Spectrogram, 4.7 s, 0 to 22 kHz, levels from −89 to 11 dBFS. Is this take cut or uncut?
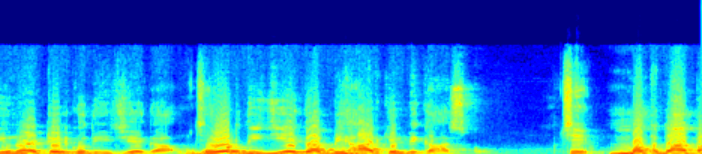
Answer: uncut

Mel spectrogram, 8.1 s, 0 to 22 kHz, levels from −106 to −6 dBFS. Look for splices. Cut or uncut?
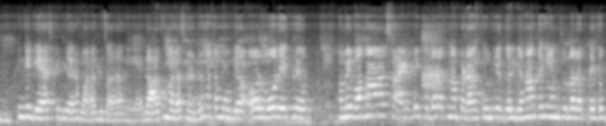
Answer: uncut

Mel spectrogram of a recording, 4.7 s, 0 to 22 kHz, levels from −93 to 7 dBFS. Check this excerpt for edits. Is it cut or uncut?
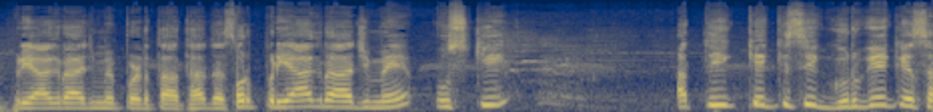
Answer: cut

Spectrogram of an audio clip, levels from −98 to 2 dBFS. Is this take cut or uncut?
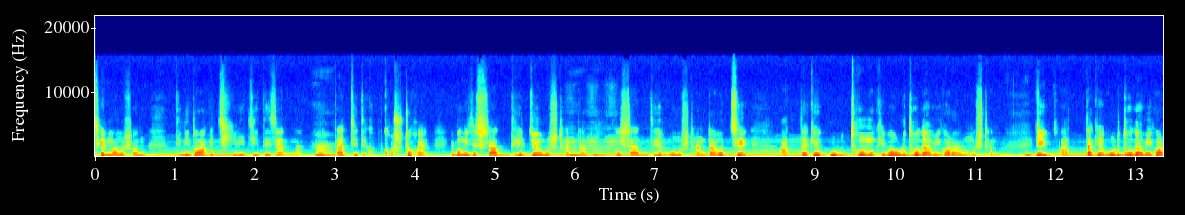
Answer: uncut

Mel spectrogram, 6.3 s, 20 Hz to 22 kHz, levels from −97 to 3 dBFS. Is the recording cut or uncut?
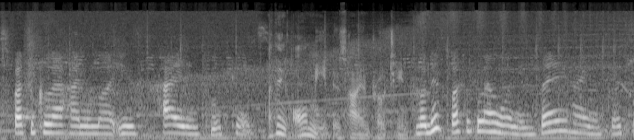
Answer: cut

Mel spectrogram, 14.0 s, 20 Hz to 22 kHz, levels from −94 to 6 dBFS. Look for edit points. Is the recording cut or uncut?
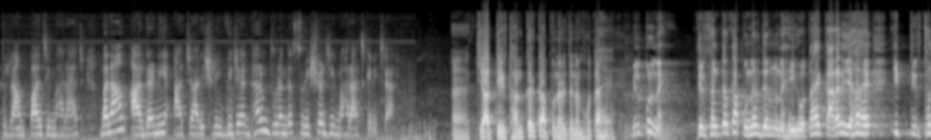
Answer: cut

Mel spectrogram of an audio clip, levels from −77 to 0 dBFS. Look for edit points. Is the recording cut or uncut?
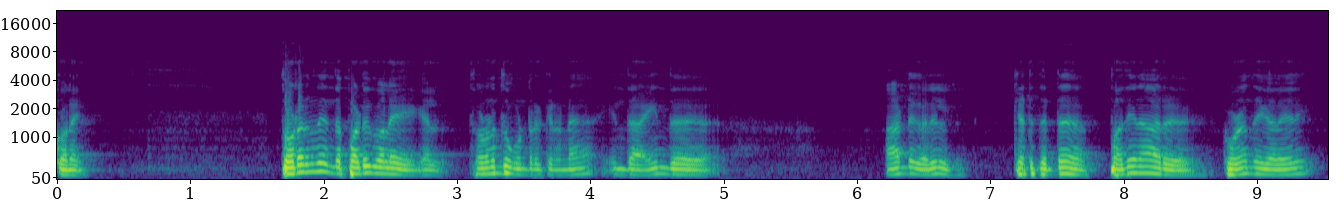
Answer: uncut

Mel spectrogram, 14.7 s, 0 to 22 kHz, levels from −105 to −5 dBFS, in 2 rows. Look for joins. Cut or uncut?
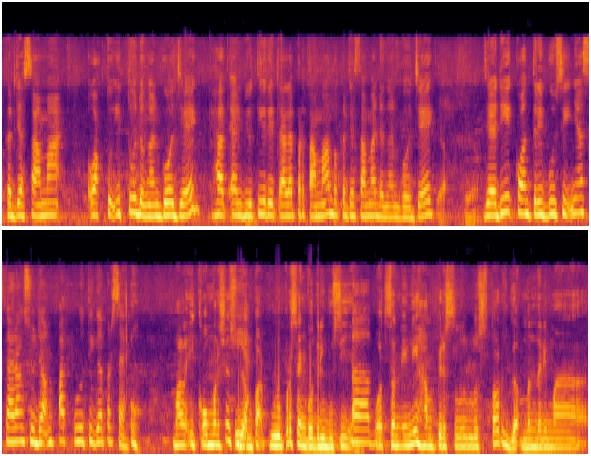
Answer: cut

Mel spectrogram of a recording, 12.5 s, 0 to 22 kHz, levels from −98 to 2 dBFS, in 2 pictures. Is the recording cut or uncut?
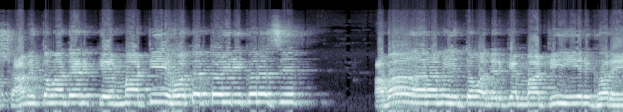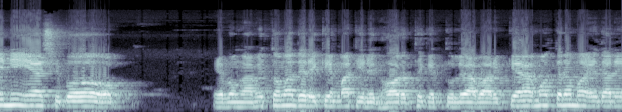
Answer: uncut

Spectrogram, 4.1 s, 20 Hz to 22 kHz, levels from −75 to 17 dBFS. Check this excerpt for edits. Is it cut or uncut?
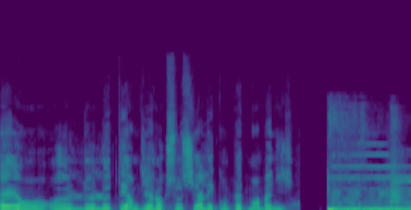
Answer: uncut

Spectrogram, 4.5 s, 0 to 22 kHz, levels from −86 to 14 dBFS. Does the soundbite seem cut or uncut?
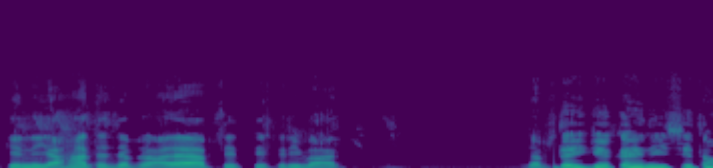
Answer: cut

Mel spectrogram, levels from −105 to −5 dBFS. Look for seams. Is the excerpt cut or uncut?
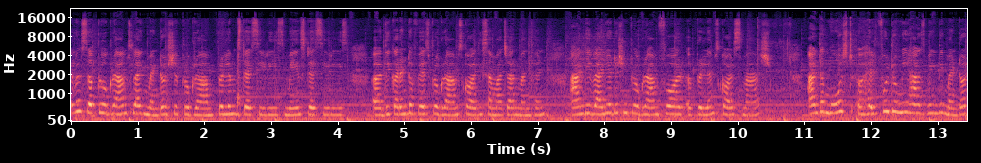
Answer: uncut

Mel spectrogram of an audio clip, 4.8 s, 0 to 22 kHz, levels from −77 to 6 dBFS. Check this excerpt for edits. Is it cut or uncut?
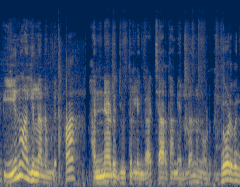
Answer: cut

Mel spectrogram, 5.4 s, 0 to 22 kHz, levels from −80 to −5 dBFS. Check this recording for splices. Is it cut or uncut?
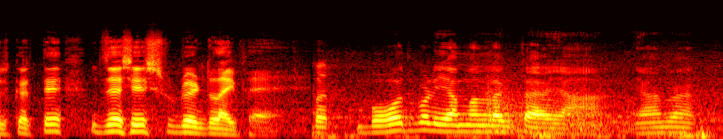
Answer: cut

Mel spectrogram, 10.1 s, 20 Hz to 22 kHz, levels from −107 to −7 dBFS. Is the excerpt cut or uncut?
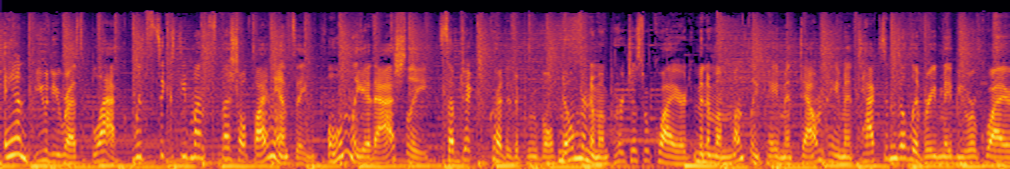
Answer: uncut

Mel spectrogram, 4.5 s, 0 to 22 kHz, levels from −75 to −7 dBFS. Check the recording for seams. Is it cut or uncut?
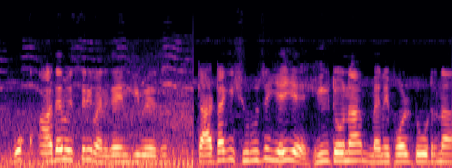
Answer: cut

